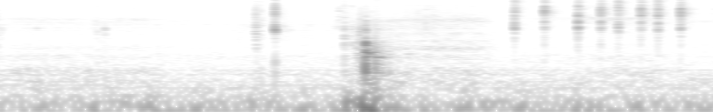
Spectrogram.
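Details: ComfortZone space heater that wouldn't turn on, after re-seating a warped metal contact in the tilt switch: light crisp clicks, then a quick run of about eight ticks as the heater is rocked; the tilt switch toggles freely.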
